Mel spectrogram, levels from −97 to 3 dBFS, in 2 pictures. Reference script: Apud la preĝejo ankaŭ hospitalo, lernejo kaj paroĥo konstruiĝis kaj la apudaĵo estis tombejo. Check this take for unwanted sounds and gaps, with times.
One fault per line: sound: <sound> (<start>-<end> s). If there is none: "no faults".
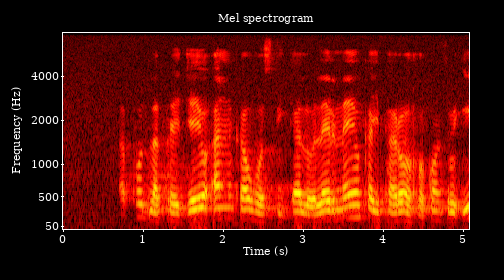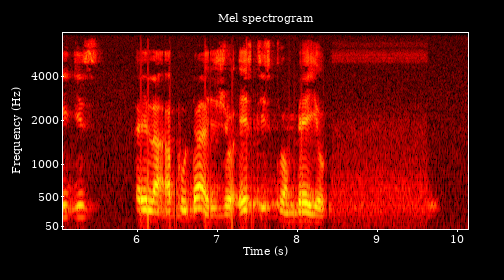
no faults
